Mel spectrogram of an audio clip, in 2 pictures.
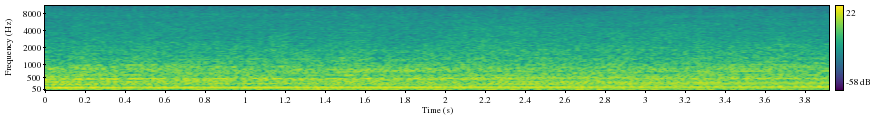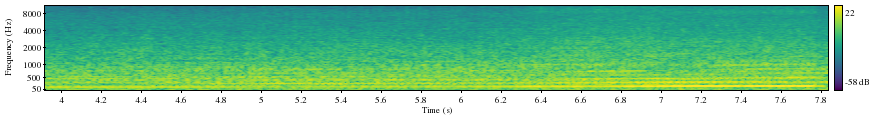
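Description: A racing car engine drones loudly, its pitch dipping and then rising as it speeds up.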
